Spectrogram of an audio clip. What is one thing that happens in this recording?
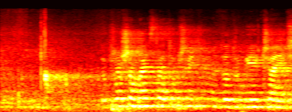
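A young woman speaks into a microphone over a loudspeaker.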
